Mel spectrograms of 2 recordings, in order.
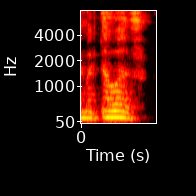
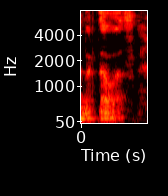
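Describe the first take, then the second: First: Said in the usual way. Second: Muttered repeat. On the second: Shown as a demonstration. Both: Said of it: "That's what I just said".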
